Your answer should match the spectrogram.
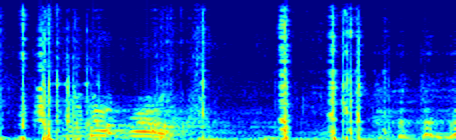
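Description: A truck's stock car radio slammed onto concrete: a sharp crack at the start, then more hard knocks and clattering, with a man's voice calling out briefly in between.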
